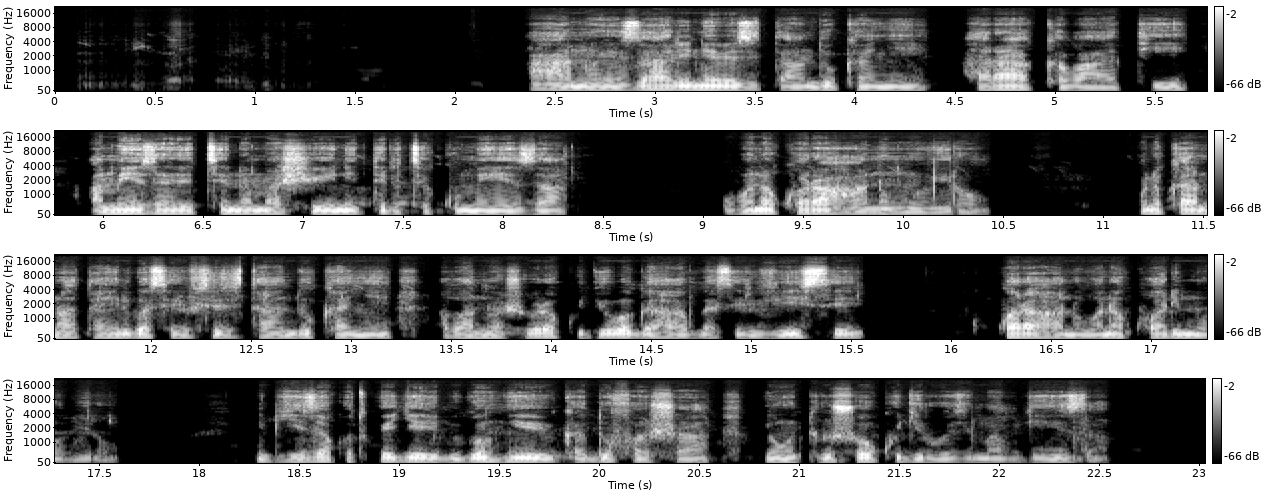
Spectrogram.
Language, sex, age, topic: Kinyarwanda, male, 18-24, health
